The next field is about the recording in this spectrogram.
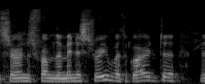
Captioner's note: speaking French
